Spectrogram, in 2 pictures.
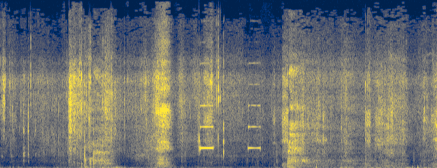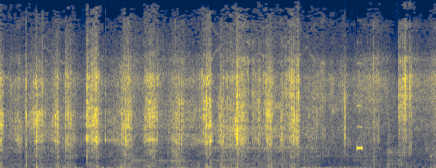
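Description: Hand hoe scraping and knocking in loose, soft plowed soil while the dirt is sifted through. Two short, high electronic beeps about two seconds in and another near the end come from the metal detector, signalling metal in the soil. A steady low rumble runs underneath.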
